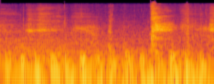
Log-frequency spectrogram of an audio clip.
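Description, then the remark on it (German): Water laps and sloshes gently against villagers' boats, including a fishing cutter and a rowing boat, moored at a jetty: a steady low churning with a few soft knocks and splashes, without any talking. “Jenseits des Grundstücks dümpelten die Boote der Dorfbewohner am Anleger.”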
